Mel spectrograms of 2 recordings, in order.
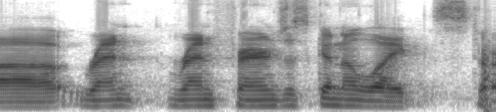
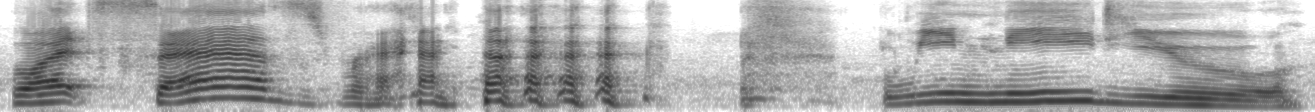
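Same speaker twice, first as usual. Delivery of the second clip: whiny plea; 8 semitones higher, much slower than usual. Acted. Character keeps whining, slow.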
